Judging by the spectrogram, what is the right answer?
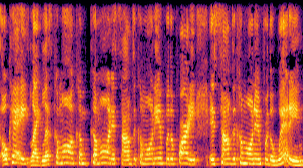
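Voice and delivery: ordinary talk

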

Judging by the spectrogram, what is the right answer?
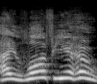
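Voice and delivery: very high loud yell. Retelling a hugging scene with her in the driveway, retelling yelling it. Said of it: "I'm like yelling it".

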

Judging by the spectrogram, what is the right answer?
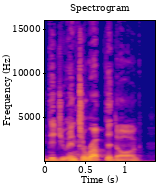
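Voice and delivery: ordinary delivery

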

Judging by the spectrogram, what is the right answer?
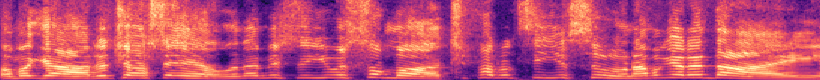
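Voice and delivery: very high, loud, put-on, yearning lovesick voice. Teasing the other speaker about missing josh allen: mock lovesick longing. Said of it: "just longing for Kay there".

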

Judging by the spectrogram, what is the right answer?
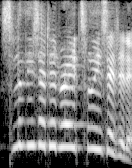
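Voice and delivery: put-on voice broken by laughter, very high, fast. Retelling what a man said to an unlaughing crowd, imitating him laughing through it. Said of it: "as he's like laughing through that one".

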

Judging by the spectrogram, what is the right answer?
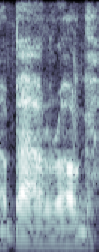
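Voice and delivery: muttering. Gandalf, hearing that a Balrog has come, mutters. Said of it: "muttered Gandalf".

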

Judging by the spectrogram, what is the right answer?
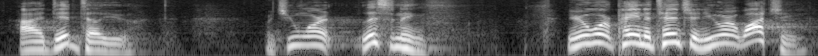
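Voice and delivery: put-on, mildly sarcastic tone. Retelling a reply to people who keep hounding him: imitating a sarcastic reply. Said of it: "he responds a little bit sarcastically".

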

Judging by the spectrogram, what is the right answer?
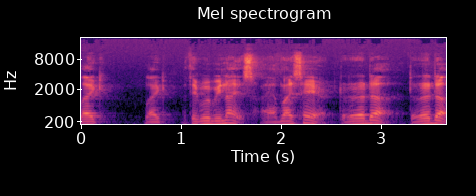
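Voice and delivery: very low, very soft, uninflected droning monotone. Demonstrating how actors sound when directed to deliver lines in monotone. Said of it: "deliver everything in monotone, no inflection".

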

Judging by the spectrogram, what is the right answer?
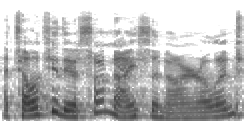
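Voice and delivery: normal talking voice

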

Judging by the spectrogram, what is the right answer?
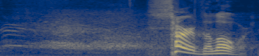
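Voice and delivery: bold, authoritative, commanding delivery. Leading listeners in repeating a phrase: bold commanding way. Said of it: "Say it in a boat, you know, just commanding way".

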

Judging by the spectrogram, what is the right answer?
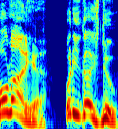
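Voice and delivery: put-on thick New York accent, high and swooping. Retelling how Mason asked the two friends what they do, use Mason's thick New York accent. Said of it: "in that thick New York accent".

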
